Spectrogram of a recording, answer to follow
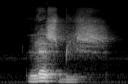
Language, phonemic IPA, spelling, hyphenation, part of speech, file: Dutch, /ˈlɛs.bis/, lesbisch, les‧bisch, adjective, Nl-lesbisch.ogg
- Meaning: 1. lesbian (female homosexual) 2. between two or more women; lesbian, homosexual, gay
